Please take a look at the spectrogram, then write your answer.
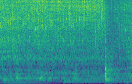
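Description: Tap water runs steadily into a sink as rice is rinsed under it, with a brief clatter near the end and no talk.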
